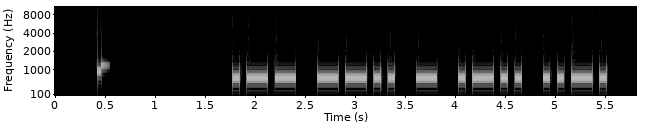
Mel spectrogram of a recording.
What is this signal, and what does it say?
Morse code, heard as a keyed tone, about 17 wpm, 700 Hz. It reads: WZTLF
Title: Code Groups - 5 Letters - 17wpm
